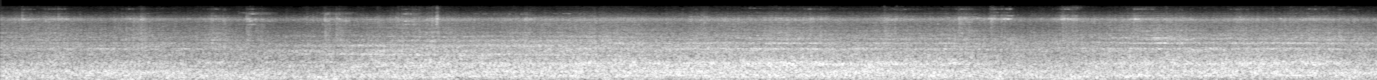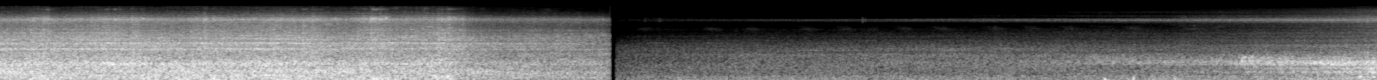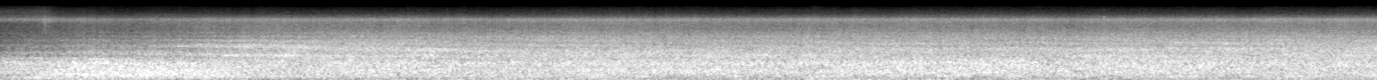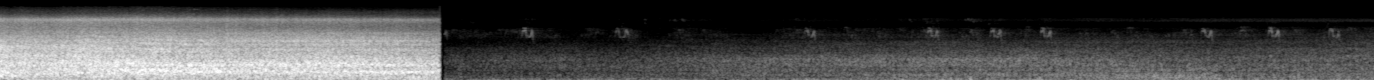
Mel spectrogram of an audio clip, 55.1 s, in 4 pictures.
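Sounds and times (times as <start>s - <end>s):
distant train rumble: 0.0s - 19.9s, 21.2s - 45.8s
freight train rolling rumble: 0.0s - 19.9s, 23.3s - 45.8s.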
